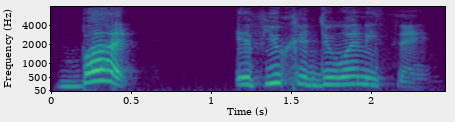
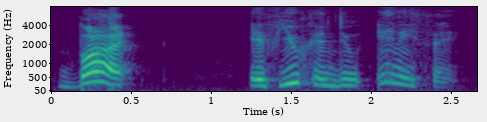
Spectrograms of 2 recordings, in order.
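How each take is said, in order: First: Said in the usual way. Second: "But" punched louder before "if you can do anything"; a louder "But" to open the line; stress on But. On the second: Shown as a demonstration. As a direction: hit "But" hard then read on. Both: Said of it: "hmm, let me read that again".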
